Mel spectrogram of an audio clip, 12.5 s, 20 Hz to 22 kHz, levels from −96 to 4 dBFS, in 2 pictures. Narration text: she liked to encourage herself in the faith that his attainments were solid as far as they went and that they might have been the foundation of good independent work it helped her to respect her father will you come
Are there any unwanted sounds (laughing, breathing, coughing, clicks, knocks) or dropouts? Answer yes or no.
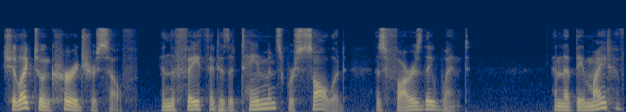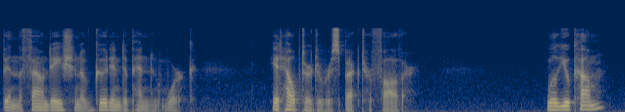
no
